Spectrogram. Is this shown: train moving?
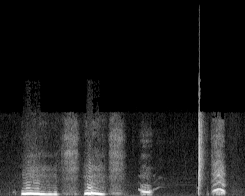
no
